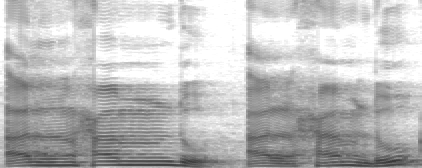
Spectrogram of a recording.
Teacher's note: ha itu huruf ha kecil, tadi andakannya di tengah tenggorokan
